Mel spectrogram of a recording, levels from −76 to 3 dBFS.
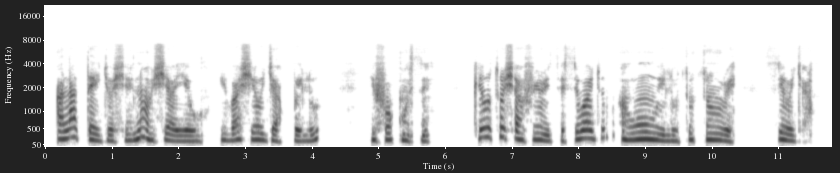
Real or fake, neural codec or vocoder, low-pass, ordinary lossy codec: real; none; 7.2 kHz; MP3, 64 kbps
